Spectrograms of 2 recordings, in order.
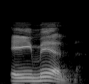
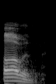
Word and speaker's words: Amen: is by Daniel G amen though I think he pronounced it oven a-m-e-n and it's called change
